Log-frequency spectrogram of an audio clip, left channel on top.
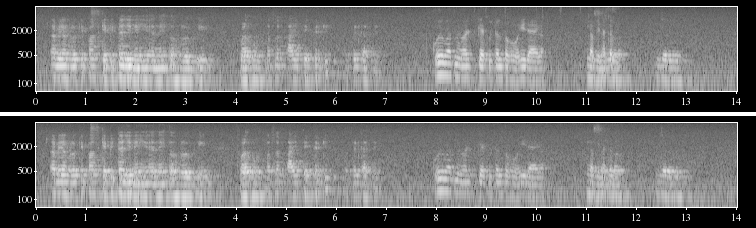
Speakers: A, on the right (about 60°); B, on the left (about 70°).
A: ابھی ہم لوگ کے پاس کیپیٹل ہی نہیں ہے نہیں تو ہم لوگ بھی تھوڑا بہت مطلب لائو دیکھ کر کے پروفٹ کرتے
B: کوئی بات نہیں ب کیپٹل تو ہو ہی جائے گا
A: ان
B: کبھی
A: شاء
B: نہ
A: اللہ
B: کبھی
A: ضرور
